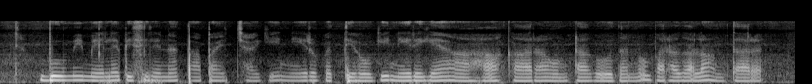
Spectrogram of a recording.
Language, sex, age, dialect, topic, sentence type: Kannada, female, 56-60, Mysore Kannada, agriculture, statement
